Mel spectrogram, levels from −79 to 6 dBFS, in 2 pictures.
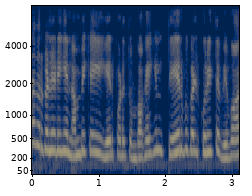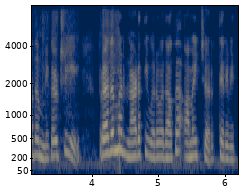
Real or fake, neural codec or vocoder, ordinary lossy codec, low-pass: fake; codec, 16 kHz, 6 kbps, DAC; none; none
